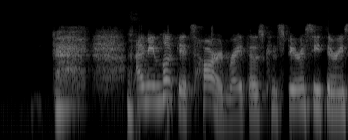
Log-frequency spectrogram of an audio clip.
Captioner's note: laughs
